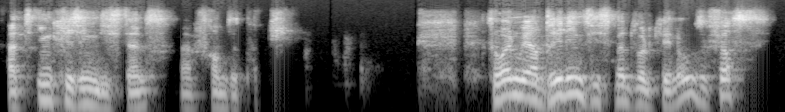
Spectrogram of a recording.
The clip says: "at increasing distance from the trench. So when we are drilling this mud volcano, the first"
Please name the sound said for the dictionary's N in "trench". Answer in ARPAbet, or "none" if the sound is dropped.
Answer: none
